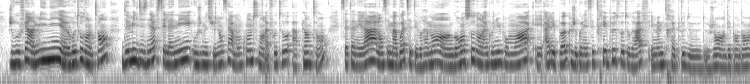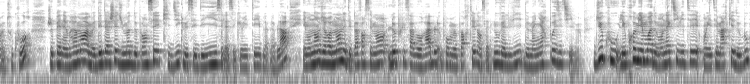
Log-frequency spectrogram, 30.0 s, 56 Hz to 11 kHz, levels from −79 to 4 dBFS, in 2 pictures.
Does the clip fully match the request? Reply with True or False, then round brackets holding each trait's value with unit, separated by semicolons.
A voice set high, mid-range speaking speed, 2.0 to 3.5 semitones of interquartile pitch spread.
False (205 Hz; 225 wpm; 2.8 semitones)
